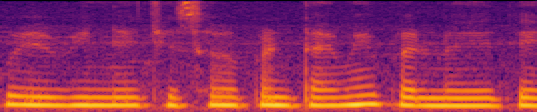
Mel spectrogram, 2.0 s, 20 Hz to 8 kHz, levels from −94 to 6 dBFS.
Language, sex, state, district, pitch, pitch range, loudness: Maithili, female, Bihar, Purnia, 210 Hz, 210-215 Hz, -11 LUFS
